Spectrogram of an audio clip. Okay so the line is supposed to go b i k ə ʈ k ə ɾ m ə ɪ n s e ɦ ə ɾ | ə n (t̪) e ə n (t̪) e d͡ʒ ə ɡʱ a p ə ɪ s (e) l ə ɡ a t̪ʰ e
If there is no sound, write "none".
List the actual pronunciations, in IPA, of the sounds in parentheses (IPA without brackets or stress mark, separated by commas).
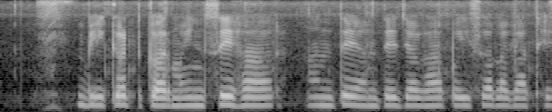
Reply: t̪, t̪, a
